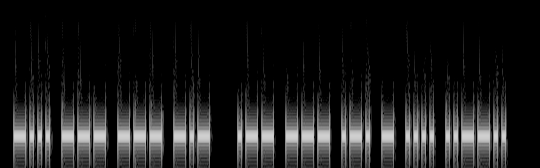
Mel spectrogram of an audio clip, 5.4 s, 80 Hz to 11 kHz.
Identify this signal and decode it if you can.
Morse code, heard as a keyed tone, about 30 wpm, 700 Hz. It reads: BOOK WORTH?
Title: Sentences from Top 1000 Words - Review Part 1 - 30wpm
